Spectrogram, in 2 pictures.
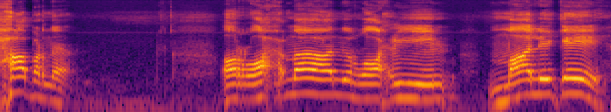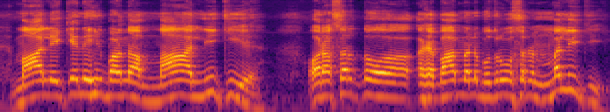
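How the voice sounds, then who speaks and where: A man with a Pakistani Urdu accent teaching tajweed, stretching out recited words slowly, then correcting pronunciation in quick explanations and repeating syllables over and over. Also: high voice, a bit bright. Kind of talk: tajweed lesson.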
